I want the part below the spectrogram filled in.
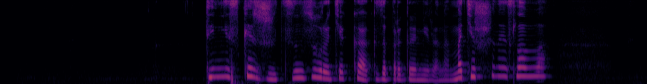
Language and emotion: Russian, angry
